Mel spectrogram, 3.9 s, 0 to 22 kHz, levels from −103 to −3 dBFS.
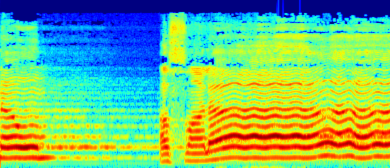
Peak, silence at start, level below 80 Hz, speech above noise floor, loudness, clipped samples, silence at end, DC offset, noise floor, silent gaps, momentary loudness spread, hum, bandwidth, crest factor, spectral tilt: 0 dBFS; 0 s; -60 dBFS; 26 dB; -9 LUFS; under 0.1%; 0 s; under 0.1%; -34 dBFS; none; 19 LU; 60 Hz at -45 dBFS; 16 kHz; 10 dB; -2.5 dB/octave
